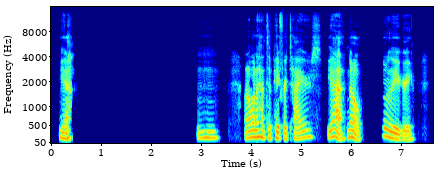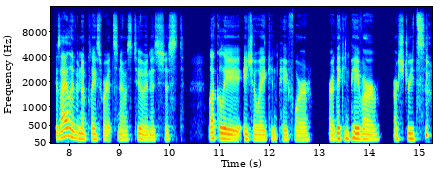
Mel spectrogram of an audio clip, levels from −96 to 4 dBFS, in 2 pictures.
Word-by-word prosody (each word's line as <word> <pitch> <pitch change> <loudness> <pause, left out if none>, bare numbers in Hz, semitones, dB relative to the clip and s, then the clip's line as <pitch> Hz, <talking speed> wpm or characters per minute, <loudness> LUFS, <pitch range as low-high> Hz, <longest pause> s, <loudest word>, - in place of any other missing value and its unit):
Yeah. 155 -6 +2 2.5
Mhm. 165 +1 -4 0.5
I - - -3
don't 165 - +3
wanna 185 0 +5
have 180 -3 +1
to 165 -2 -1
pay 155 +1 +2
for 150 -1 -1
tires. 170 +8 -3
Yeah, 175 -6 +4
no, 175 -9 +2 0.4
totally 175 -9 +3
agree. 120 +1 -1 0.5
'Cause 150 - -3
I 190 +5 +7
live 185 -6 +3
in 145 -1 +2
a 135 - +2
place 135 0 -3
where 125 - -1
it 110 - -5
snows 120 -2 -5
too, 140 0 -1
and 120 0 -2
it's 120 0 -5
just 120 - -8 0.5
luckily, 140 -6 +4
HOA 130 -2 0
can 120 +1 -8
pay 120 -1 -4
for 115 0 -5 0.3
or 125 -2 0
they 145 +3 +4
can 145 0 -3
pave 145 -4 +5
our 130 0 +1 0.3
our 140 - -2
streets 140 0 -2
140 Hz, 155 wpm, -25 LUFS, 125-165 Hz, 2.5 s, I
